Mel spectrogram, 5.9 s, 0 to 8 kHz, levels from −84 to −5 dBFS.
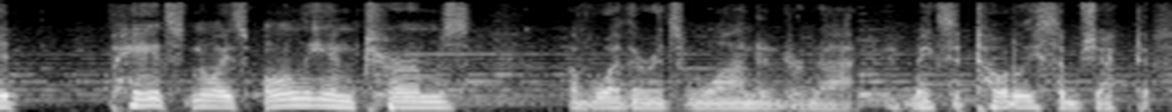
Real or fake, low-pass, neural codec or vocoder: real; 7.2 kHz; none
